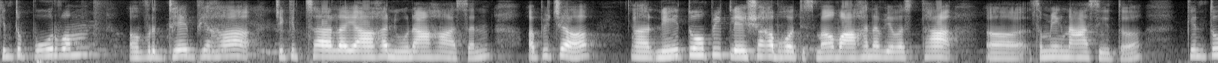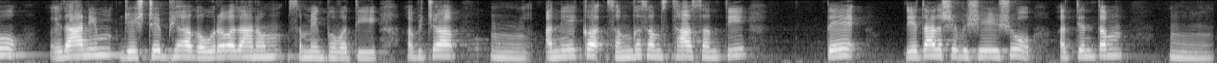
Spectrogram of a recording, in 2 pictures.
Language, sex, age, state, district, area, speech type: Sanskrit, female, 18-30, Karnataka, Bagalkot, urban, spontaneous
